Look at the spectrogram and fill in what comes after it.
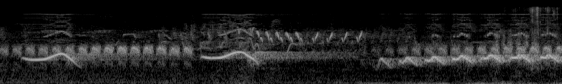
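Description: Several birds calling: a fast, steady trill runs throughout, a rising-and-falling whistle comes twice, and a quick run of up-and-down notes follows near the end.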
